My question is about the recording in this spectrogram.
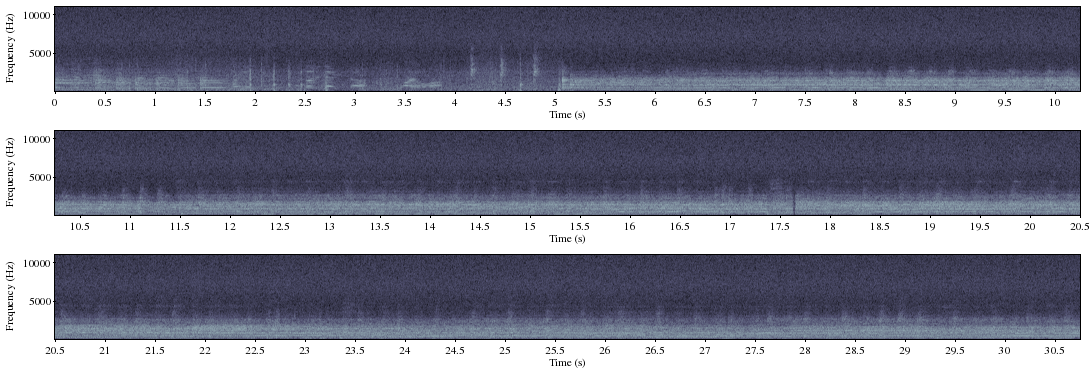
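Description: Noisecore band playing live with distorted electric guitars and drums. The first few seconds are uneven, with scattered hits and noise. About five seconds in, the full band comes in suddenly and loud, and keeps up a dense, unbroken wall of distorted sound with slowly shifting held notes.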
